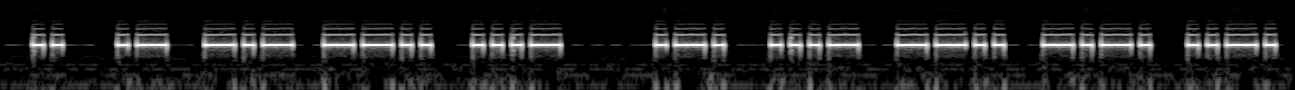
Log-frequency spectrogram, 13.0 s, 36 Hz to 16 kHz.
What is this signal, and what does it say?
Morse code, heard as a keyed tone, about 12 wpm, spaced as for 11 wpm, 760 Hz. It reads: IAKZV RVZCF
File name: Onlinelehrgang / morsen / DJ4UF Morsen17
